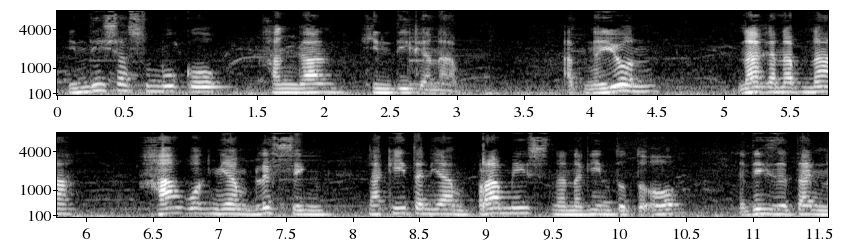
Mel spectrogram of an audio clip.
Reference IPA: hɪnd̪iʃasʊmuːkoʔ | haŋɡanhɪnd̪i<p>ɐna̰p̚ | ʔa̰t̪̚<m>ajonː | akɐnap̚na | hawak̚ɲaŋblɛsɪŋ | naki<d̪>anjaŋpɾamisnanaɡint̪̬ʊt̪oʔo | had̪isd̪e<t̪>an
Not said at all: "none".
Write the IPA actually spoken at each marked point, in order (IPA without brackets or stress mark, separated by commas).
k, ŋ, t̪, t̪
